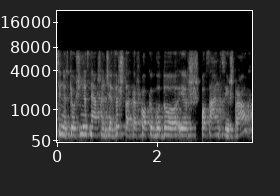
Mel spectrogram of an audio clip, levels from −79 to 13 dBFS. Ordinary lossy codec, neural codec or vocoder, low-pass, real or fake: MP3, 64 kbps; none; 7.2 kHz; real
